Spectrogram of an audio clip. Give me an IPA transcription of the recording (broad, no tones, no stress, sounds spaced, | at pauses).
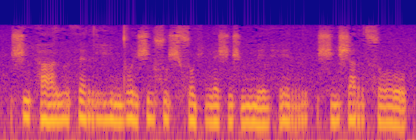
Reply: ʃ i h a ɣ ɯ θ ɛ r ɣ i n d o ɪ̯ ʃ i sʷ i ʃ s o ç ŋ ɛ ʃ ɯ ʃ mː e l h e r | ʃ i ʃ a r s o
